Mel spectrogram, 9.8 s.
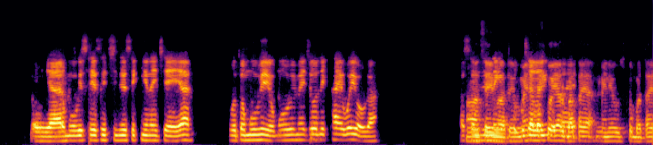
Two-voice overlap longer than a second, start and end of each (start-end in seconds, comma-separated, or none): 7.0-8.7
